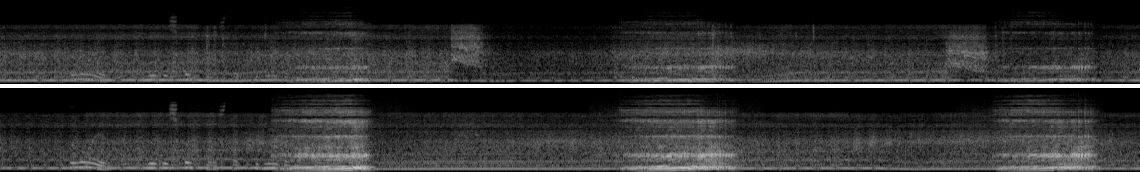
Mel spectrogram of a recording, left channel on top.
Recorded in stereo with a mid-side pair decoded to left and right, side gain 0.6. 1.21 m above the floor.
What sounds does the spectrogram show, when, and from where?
0.7 s a woman speaking: 30° right; by 3.7 s 45° right
2.7 s snoring: 60° right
